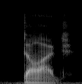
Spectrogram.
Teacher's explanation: You don't say that middle D at all. It's just dodge. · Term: Completely silent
